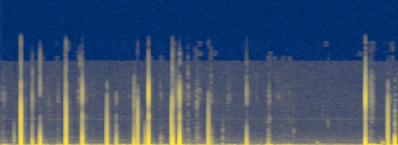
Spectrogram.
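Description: Long black nails tap the tops and sides of two identical silver metal cylindrical microphones, producing a quick run of sharp, dry clicks. Each click has a bright top and a low thump underneath, with no ringing. The taps come in uneven bursts, pausing briefly before a final cluster.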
